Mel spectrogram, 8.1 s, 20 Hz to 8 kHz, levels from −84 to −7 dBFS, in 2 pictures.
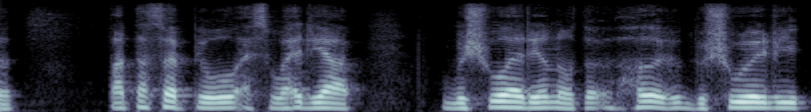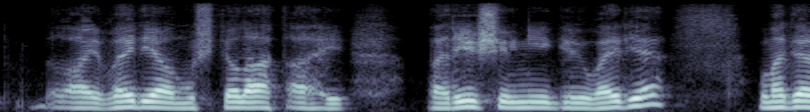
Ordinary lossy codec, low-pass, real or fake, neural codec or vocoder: none; 7.2 kHz; fake; codec, 16 kHz in and 24 kHz out, 0.6 kbps, FocalCodec, streaming, 2048 codes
